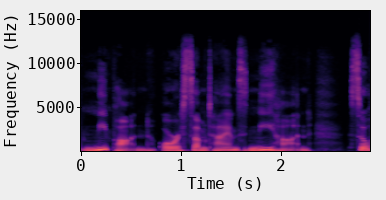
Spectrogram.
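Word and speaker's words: 日本: The Japanese call their country Nihon which literally means origin of the sun. In Japanese you read it as Nihon or Nepon but the Chinese pronunciation sounded more like Jun.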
